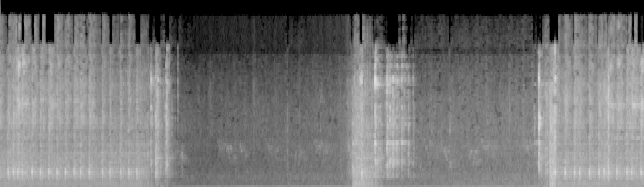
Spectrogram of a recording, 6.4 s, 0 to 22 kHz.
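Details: Craftsman Weedwacker trimmer 316.791191, MTD 27cc two-stroke, Zama C1U-P27 carb, after rebuild, next-day cold start with a little throttle: buzzy revs, drops to soft idle a few seconds, then picks up cleanly; normal running.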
